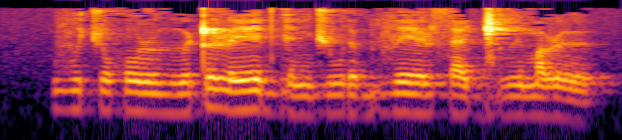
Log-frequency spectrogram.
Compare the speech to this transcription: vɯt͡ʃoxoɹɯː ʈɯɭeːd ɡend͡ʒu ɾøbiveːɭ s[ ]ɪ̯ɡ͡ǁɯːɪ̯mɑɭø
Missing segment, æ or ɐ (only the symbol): æ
